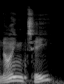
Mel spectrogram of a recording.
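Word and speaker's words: ninety: In 19, we stress the second syllable, teen, and in 90, we stress the first syllable, 9.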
